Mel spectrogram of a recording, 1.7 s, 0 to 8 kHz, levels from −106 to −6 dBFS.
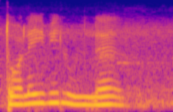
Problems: none marked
